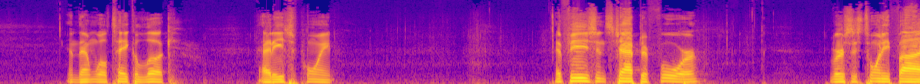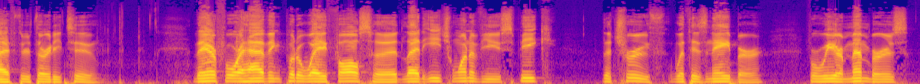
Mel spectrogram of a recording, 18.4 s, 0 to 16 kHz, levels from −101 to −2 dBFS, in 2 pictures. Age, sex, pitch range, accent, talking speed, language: 30-49, male, 105-135 Hz, American, 115 wpm, English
